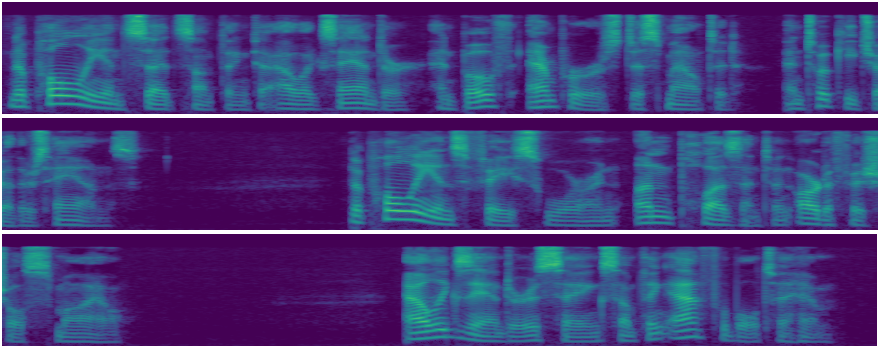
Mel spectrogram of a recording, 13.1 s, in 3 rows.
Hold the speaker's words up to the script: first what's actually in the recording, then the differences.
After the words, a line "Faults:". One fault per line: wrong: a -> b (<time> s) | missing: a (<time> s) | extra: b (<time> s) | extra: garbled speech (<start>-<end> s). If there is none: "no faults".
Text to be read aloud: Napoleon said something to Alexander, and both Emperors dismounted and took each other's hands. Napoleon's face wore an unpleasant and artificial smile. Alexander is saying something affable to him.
Napoleon said something to Alexander, and both Emperors dismounted and took each other's hands. Napoleon's face wore an unpleasant and artificial smile. Alexander is saying something affable to him.
Faults:
no faults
